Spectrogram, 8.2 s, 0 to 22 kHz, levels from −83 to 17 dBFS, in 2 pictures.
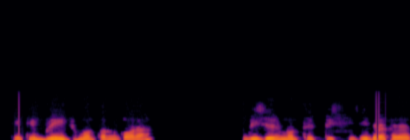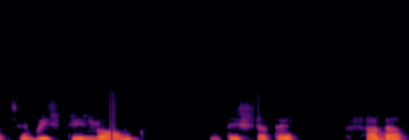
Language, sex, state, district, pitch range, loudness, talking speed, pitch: Bengali, female, West Bengal, Jalpaiguri, 200-230 Hz, -21 LUFS, 125 wpm, 215 Hz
